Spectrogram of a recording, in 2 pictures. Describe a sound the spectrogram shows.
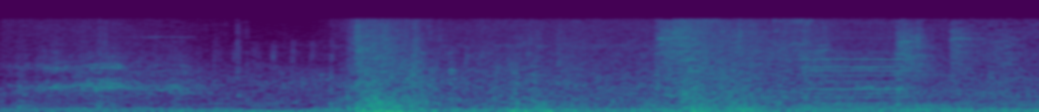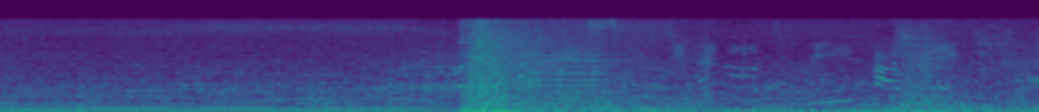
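A car engine hums steadily as a vehicle drives along a road.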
